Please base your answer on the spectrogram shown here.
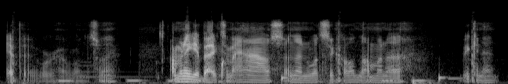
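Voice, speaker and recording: A man in casual gaming chat, excitable and quick to protest when teased. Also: on the low side, gravelly, over music. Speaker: let's play gamer.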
